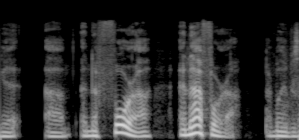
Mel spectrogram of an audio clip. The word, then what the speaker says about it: anaphora: hope I'm pronouncing it right, because I keep mispronouncing it, anaphora, I believe is how you pronounce it, anaphora.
